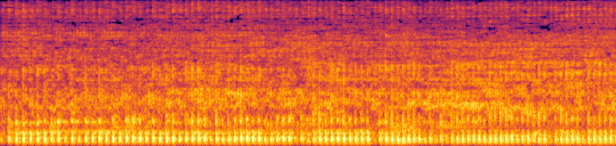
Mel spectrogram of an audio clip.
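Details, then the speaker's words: Gasoline water pump engine that misfired after long disuse, after cleaning the carburetor: running fast and steady at raised rpm with an even, unbroken beat and no misfires; normal running. "niya Ayun mga Sir okay na okay na maganda na yung andar niya w"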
